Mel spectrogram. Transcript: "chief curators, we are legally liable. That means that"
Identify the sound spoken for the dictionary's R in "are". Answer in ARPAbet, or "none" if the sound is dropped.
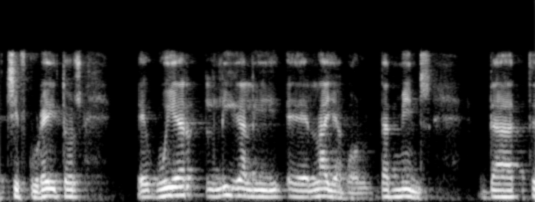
R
